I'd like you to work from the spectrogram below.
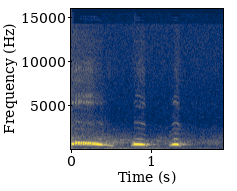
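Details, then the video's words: Spotted dove (derkuku) night lure, 'kuk 2' style, to draw calls from other doves; one long hollow coo that falls away, then two short soft coos. "Pancingan Derkuku Kuk 2 malam hari/di jamin langsung yg lain ikut bunyi"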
